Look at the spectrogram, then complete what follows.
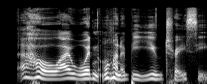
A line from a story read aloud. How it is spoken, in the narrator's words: giggled Stacy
